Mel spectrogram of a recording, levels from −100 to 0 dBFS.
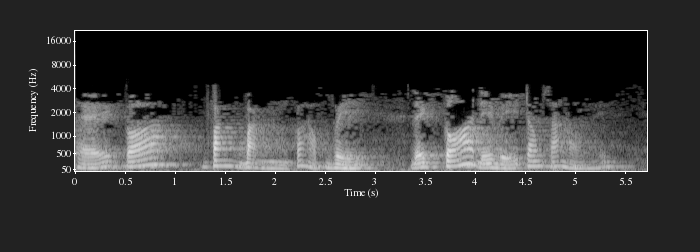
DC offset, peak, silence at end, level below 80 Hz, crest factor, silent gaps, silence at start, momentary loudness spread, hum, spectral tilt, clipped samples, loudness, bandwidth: under 0.1%; -2 dBFS; 0.15 s; -48 dBFS; 20 dB; none; 0 s; 15 LU; none; -13 dB/octave; under 0.1%; -23 LUFS; 4.5 kHz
